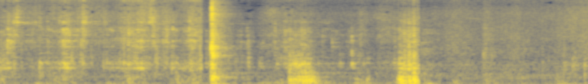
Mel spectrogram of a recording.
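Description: Kitchen handling sounds: crockery and utensils being moved and knocked on a worktop while coffee is made. The loudest is a sharp clack about one and a half seconds in, followed by two duller knocks and a few light ticks.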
